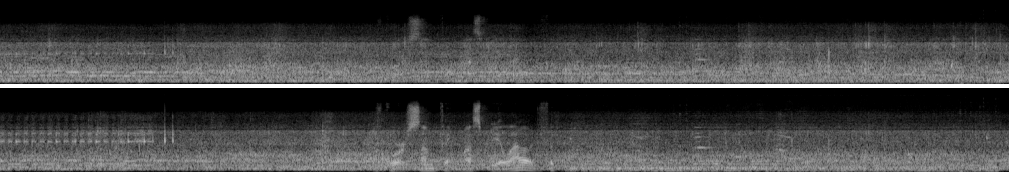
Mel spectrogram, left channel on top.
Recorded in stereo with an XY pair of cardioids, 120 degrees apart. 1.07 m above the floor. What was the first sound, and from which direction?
A man speaking, 70° right.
